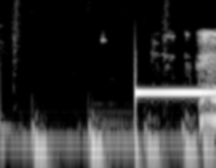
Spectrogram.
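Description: After some low, muffled rumbling and handling noise, a loud, steady telephone busy tone cuts in abruptly as the call is cut off and holds to the end, joined by a hiss of static near the close.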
